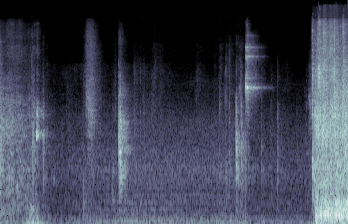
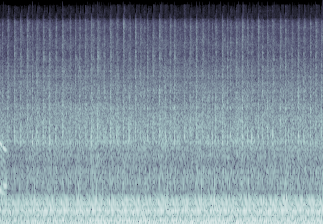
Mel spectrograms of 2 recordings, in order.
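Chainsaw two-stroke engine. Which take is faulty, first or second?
first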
